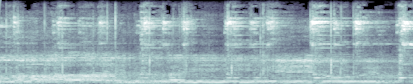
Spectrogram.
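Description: Live devotional bhajan: men's voices singing to harmonium accompaniment, with steady rhythmic percussion ticking through it.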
